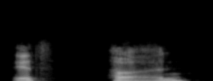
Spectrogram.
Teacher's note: hon is said with a falling rising tone or the third tone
